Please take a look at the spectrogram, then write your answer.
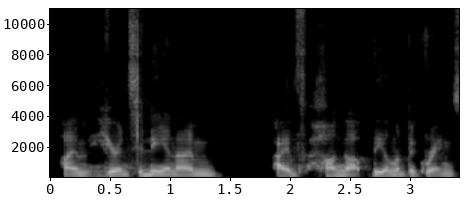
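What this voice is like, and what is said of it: American accent. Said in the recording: “I have the American accent.”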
